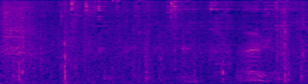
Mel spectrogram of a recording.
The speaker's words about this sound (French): Je vous prie, monsieur le châtelain, d'avoir grand soin de mon cheval, car entre toutes les bêtes qui mangent du foin, sachez qu'il n'en existe point de meilleur.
